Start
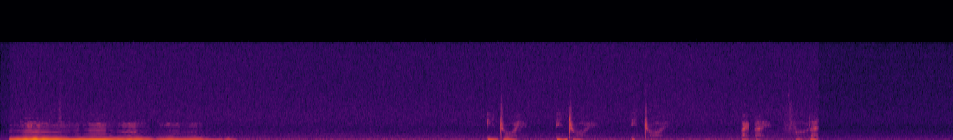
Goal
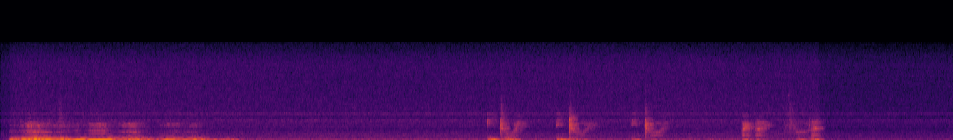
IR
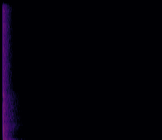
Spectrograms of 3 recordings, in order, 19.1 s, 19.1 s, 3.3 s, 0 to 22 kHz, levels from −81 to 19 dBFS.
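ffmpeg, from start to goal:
-filter_complex "[1:a]atrim=start_sample=2205,atrim=end_sample=3969,asetrate=25578,aresample=44100[a];[0:a][a]afir=irnorm=-1:irlink=0"

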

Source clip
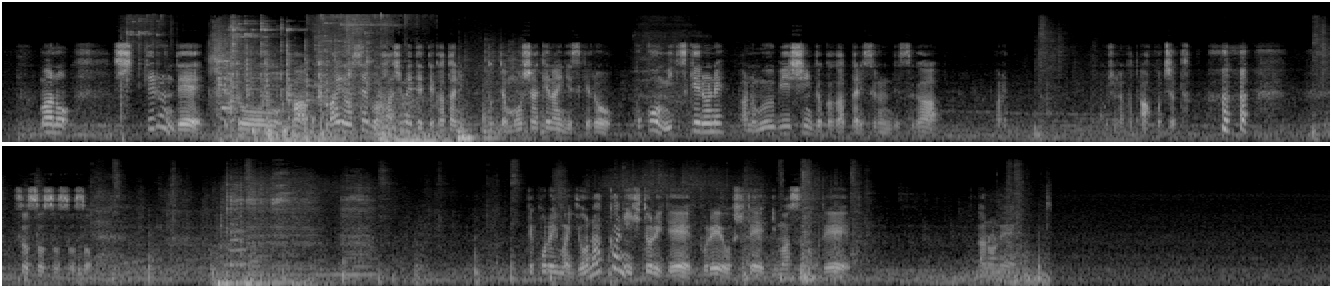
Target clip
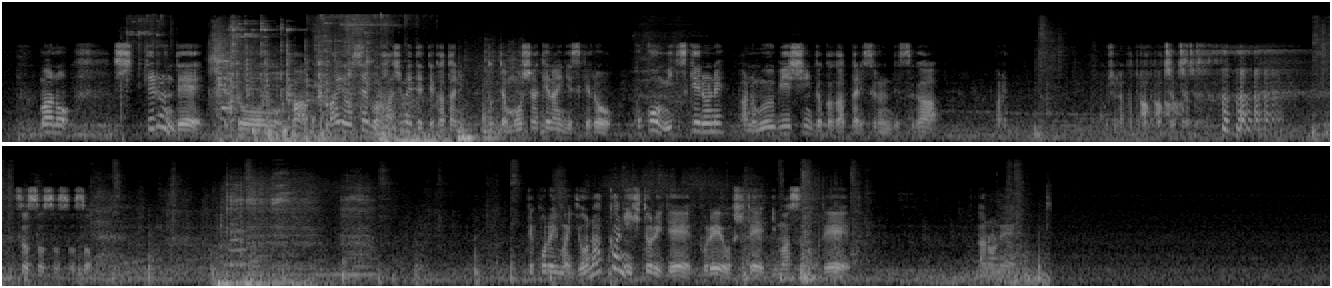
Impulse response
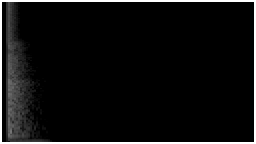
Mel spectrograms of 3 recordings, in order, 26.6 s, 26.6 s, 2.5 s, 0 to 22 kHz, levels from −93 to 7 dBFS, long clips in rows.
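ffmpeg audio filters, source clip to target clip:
-filter_complex "[0:a]alimiter=limit=-22.5dB:level=0:latency=1:release=233,asplit=3[a][b][c];[a]afade=t=out:st=11.32:d=0.02[d];[b]aecho=1:1:140|238|306.6|354.6|388.2:0.631|0.398|0.251|0.158|0.1,afade=t=in:st=11.32:d=0.02,afade=t=out:st=13.38:d=0.02[e];[c]afade=t=in:st=13.38:d=0.02[f];[d][e][f]amix=inputs=3:normalize=0,volume=-3.5dB"

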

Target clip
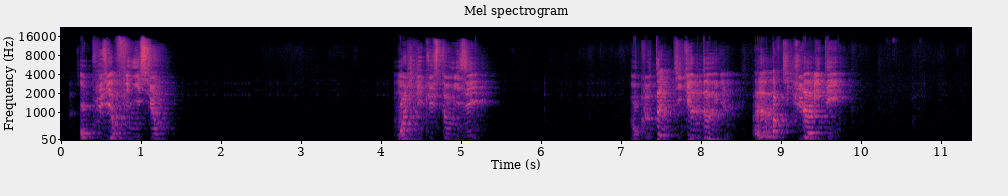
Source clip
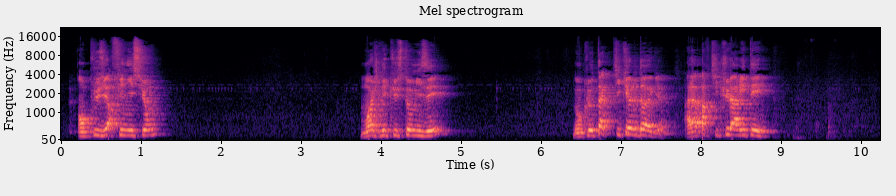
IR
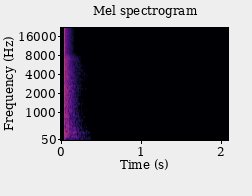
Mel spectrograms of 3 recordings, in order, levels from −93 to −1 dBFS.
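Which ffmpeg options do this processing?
-af "highpass=f=830:w=0.5412,highpass=f=830:w=1.3066,aderivative,atempo=0.9,aeval=exprs='val(0)*sin(2*PI*500*n/s)':c=same,volume=6dB"

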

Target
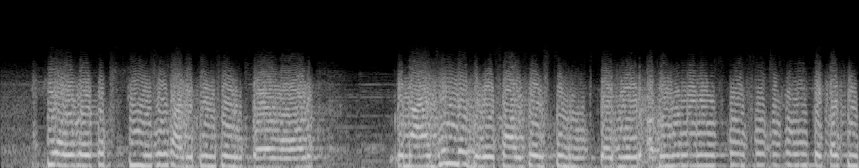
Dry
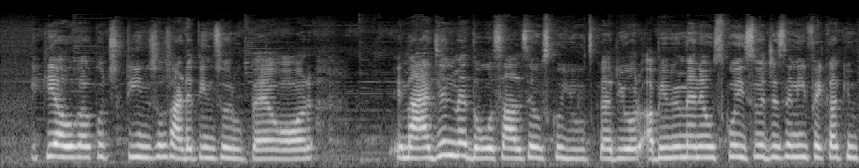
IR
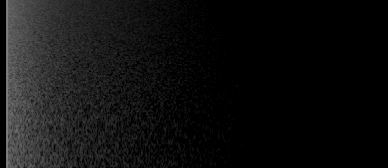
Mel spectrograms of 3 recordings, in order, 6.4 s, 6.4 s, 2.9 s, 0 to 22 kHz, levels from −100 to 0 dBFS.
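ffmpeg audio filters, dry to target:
-filter_complex "[0:a]acrossover=split=310|1100|2100[a][b][c][d];[b]alimiter=limit=-17.5dB:level=0:latency=1:release=237[e];[a][e][c][d]amix=inputs=4:normalize=0,asettb=1/sr,asplit=3[f][g][h];[f]atrim=end=5.034[i];[g]atrim=start=5.03:end=6.11,asetpts=PTS-STARTPTS,afade=t=in:d=0.004:c=qsin,afade=t=out:st=1.076:d=0.004:c=qsin,acompressor=threshold=-27dB:ratio=2.5[j];[h]atrim=start=6.106[k];[i][j]acrossfade=d=0.004:c1=hsin:c2=qsin[l];[l][k]acrossfade=d=0.004:c1=qsin:c2=hsin,aecho=1:1:74|148|222:0.224|0.0739|0.0244,asoftclip=type=tanh:threshold=-17dB,aeval=exprs='0.141*(cos(1*acos(clip(val(0)/0.141,-1,1)))-cos(1*PI/2))+0.0562*(cos(7*acos(clip(val(0)/0.141,-1,1)))-cos(7*PI/2))':c=same,highpass=f=240:t=q:w=0.5412,highpass=f=240:t=q:w=1.307,lowpass=f=2.9k:t=q:w=0.5176,lowpass=f=2.9k:t=q:w=0.7071,lowpass=f=2.9k:t=q:w=1.932,afreqshift=-200"

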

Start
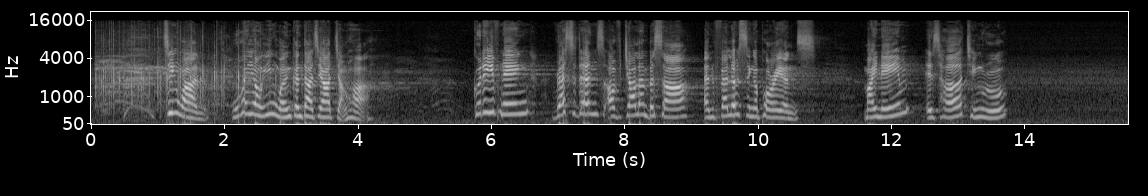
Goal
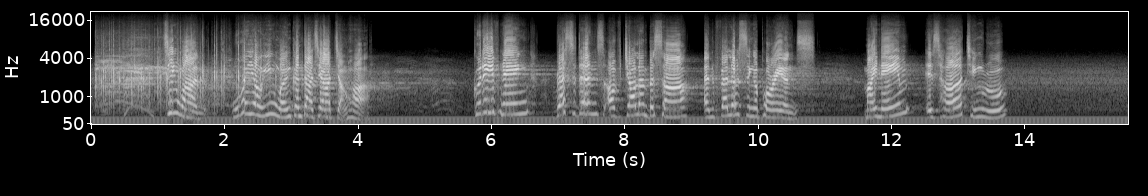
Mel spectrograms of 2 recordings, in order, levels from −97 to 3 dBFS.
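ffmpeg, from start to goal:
-filter_complex "[0:a]acrossover=split=2700[a][b];[b]aeval=exprs='sgn(val(0))*max(abs(val(0))-0.002,0)':c=same[c];[a][c]amix=inputs=2:normalize=0,aeval=exprs='val(0)+0.0112*(sin(2*PI*50*n/s)+sin(2*PI*2*50*n/s)/2+sin(2*PI*3*50*n/s)/3+sin(2*PI*4*50*n/s)/4+sin(2*PI*5*50*n/s)/5)':c=same,aeval=exprs='0.316*sin(PI/2*3.16*val(0)/0.316)':c=same,bandpass=f=3.6k:t=q:w=0.86:csg=0,volume=7.5dB"

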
